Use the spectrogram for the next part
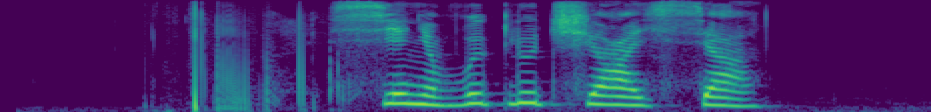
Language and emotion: Russian, angry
